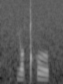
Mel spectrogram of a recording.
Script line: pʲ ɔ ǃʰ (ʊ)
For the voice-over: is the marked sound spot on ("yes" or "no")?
yes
